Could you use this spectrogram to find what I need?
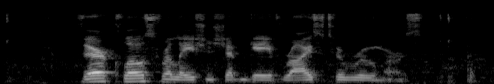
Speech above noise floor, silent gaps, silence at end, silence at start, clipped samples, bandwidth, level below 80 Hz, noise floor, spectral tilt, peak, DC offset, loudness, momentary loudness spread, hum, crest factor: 36 dB; none; 0.2 s; 0.8 s; under 0.1%; 11.5 kHz; -72 dBFS; -65 dBFS; -4.5 dB/octave; -8 dBFS; under 0.1%; -29 LUFS; 21 LU; none; 22 dB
